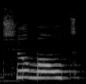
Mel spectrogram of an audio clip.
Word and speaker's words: tumult: were too feeble to be heard above the tumult of the storm between the azimuth there was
